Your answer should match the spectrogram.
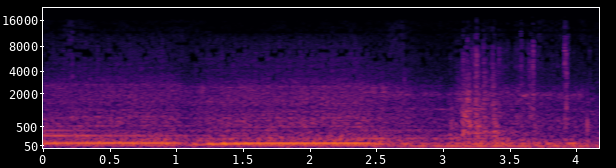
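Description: A car rolls up with a steady low engine rumble whose hum shifts pitch as it slows, followed by a short burst of clattery noise near the end. No voices.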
